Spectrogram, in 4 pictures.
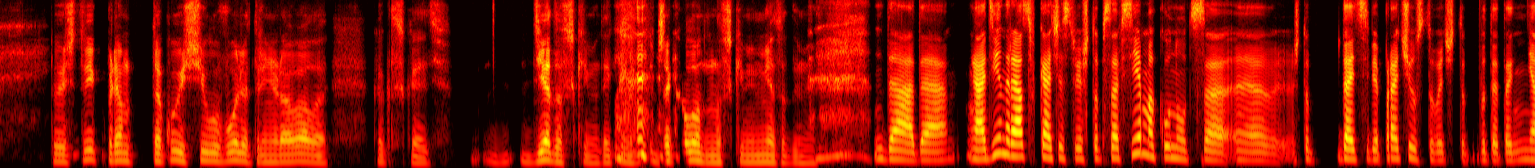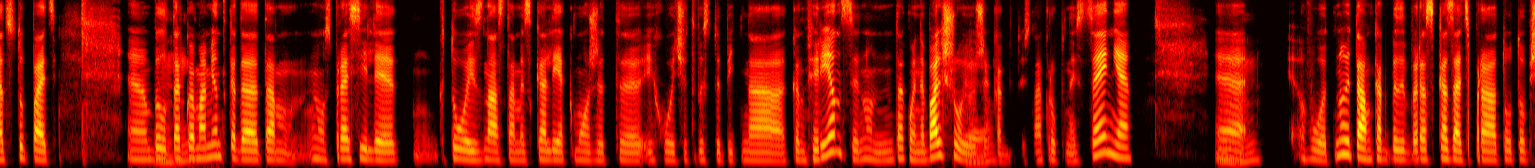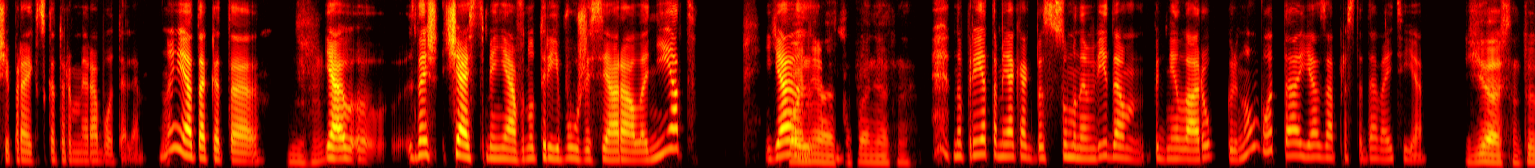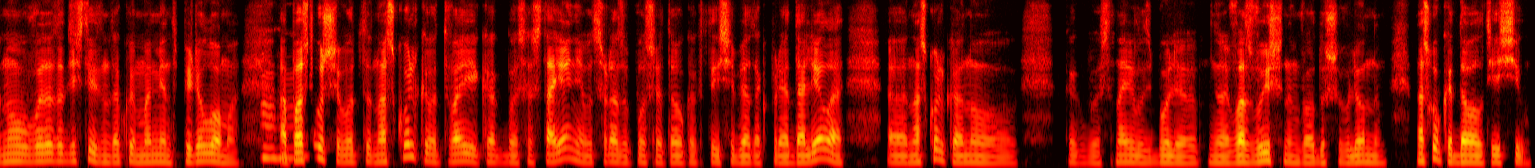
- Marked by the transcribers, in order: tapping; laugh; chuckle
- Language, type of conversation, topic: Russian, podcast, Как ты работаешь со своими страхами, чтобы их преодолеть?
